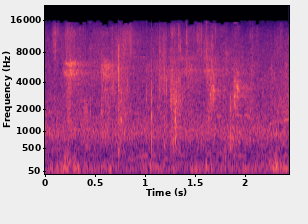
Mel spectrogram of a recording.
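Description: Footsteps of someone walking at a steady pace along a dirt path, several steps a second. A short high bird chirp sounds near the start.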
